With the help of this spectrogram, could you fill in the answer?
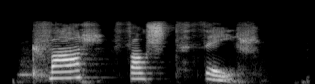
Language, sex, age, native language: Icelandic, male, 8, Icelandic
